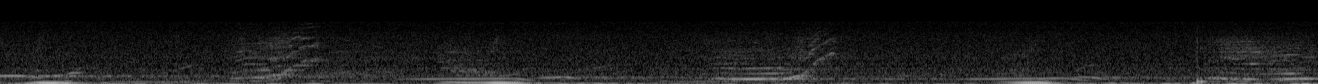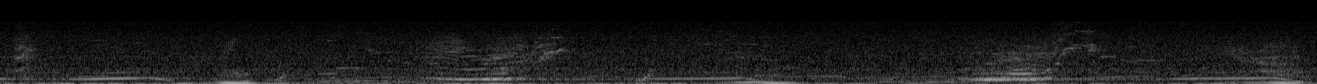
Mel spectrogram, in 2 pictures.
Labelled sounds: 2.5	3.3	humpback whale, 0.83 to 3.7 kHz
8.1	8.4	humpback whale, 0.86 to 1.7 kHz
12.2	13.0	humpback whale, 1.2 to 1.6 kHz
17.9	18.9	humpback whale, 1.1 to 2.0 kHz
23.9	24.2	humpback whale, 1.8 to 2.6 kHz
25.6	25.9	humpback whale, 0.93 to 1.1 kHz

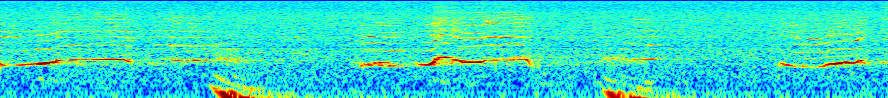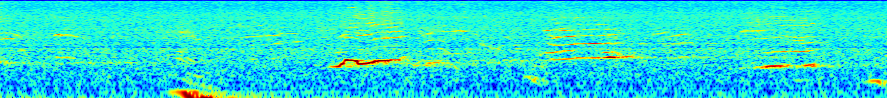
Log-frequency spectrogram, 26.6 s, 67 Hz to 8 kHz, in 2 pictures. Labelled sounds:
0.0	1.2	humpback whale, 0.80 to 1.8 kHz
2.5	3.0	humpback whale, 0.80 to 0.96 kHz
5.4	6.0	humpback whale, 0.93 to 2.4 kHz
6.5	7.9	humpback whale, 0.80 to 4.0 kHz
9.5	9.9	humpback whale, 0.86 to 3.2 kHz
12.2	13.6	humpback whale, 0.90 to 1.3 kHz
14.1	14.5	humpback whale, 1.3 to 1.5 kHz
17.0	17.6	humpback whale, 1.3 to 1.6 kHz
18.7	19.5	humpback whale, 1.1 to 2.7 kHz
20.1	20.8	humpback whale, 0.80 to 1.9 kHz
21.5	22.4	humpback whale, 0.83 to 1.9 kHz
23.4	23.7	humpback whale, 1.3 to 1.6 kHz
24.4	25.6	humpback whale, 0.96 to 3.7 kHz

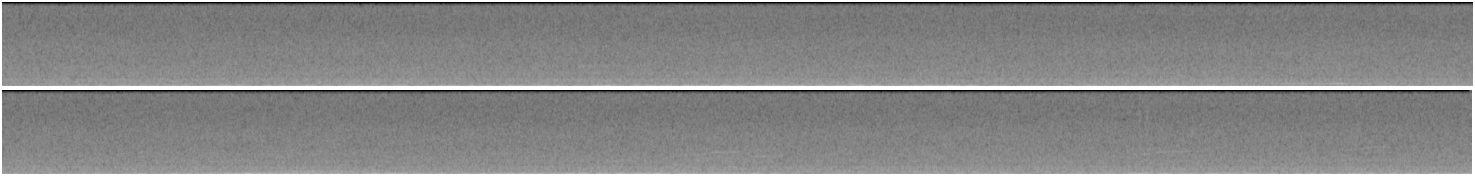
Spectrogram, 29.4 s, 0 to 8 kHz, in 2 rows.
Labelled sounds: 8.6	8.8	humpback whale, 1.8 to 2.0 kHz
21.8	22.1	humpback whale, 2.0 to 2.2 kHz
26.3	26.6	humpback whale, 2.1 to 2.2 kHz
28.3	28.6	humpback whale, 2.4 to 2.7 kHz

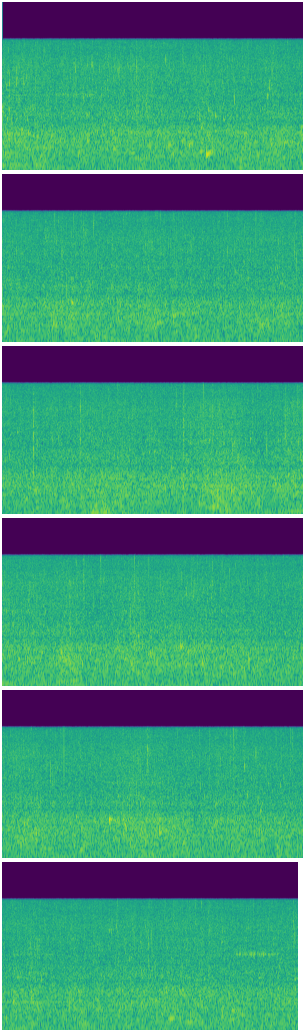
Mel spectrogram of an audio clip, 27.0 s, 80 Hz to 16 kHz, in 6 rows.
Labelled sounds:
26.1	26.6	humpback whale, 2.1 to 2.6 kHz

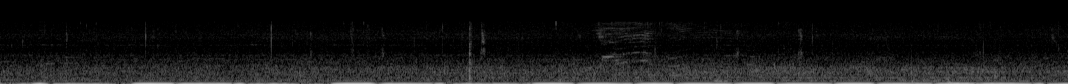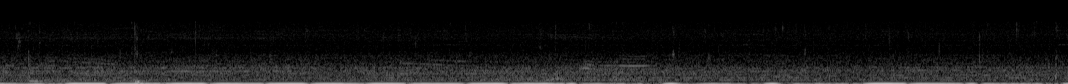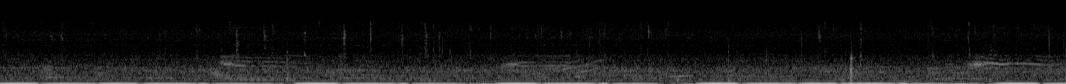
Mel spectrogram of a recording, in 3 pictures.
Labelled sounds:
5.9	7.6	killer whale, southern resident, J pod, 0.95 to 8.0 kHz
11.4	11.8	killer whale, southern resident, J pod, call S04, 0.34 to 1.3 kHz
11.8	12.1	killer whale, southern resident, J pod, whistle, 5.1 to 5.7 kHz
14.6	15.4	killer whale, southern resident, J pod, call S04, 0.53 to 1.2 kHz
16.5	17.2	killer whale, southern resident, J pod, call S04, 0.61 to 1.6 kHz
21.8	22.0	killer whale, southern resident, J pod, call S04, 0.23 to 1.2 kHz
23.5	24.4	killer whale, southern resident, J pod, call S04, 0.64 to 1.6 kHz
26.4	27.1	killer whale, southern resident, J pod, call S04, 0.15 to 1.2 kHz
26.9	27.4	killer whale, southern resident, J pod, 0.30 to 1.4 kHz
28.1	28.8	killer whale, southern resident, J pod, 0.11 to 0.83 kHz
31.0	32.0	killer whale, southern resident, J pod, call S04, 0.57 to 1.7 kHz

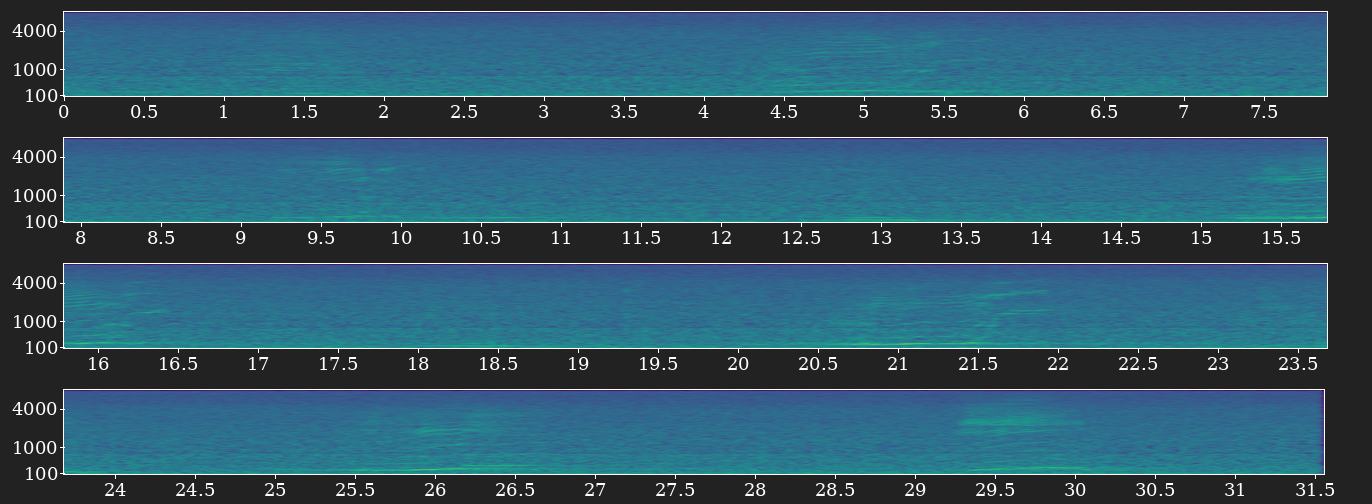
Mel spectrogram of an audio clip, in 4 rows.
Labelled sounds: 4.8	5.8	humpback whale, 2.4 to 3.3 kHz
9.5	9.8	humpback whale, 2.3 to 2.7 kHz
15.3	16.5	humpback whale, 1.3 to 2.9 kHz
21.2	22.0	humpback whale, 1.2 to 3.1 kHz
25.9	26.2	humpback whale, 1.5 to 2.0 kHz
29.3	29.9	humpback whale, 1.6 to 3.1 kHz

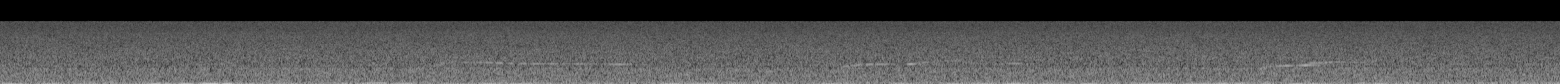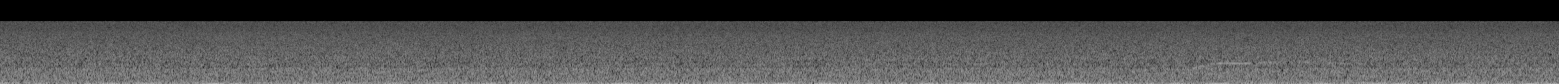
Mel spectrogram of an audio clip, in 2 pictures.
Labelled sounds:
12.6	13.5	humpback whale, 0.80 to 1.1 kHz
27.7	28.1	humpback whale, 0.93 to 1.1 kHz

